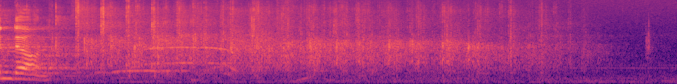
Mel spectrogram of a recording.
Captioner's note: audience cheering and applauding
